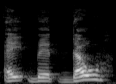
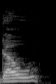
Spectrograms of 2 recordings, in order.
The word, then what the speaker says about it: 8BitDo: so here's the packages 8 bit dough i always want to say do but i think it's pronounced dough pro 2 bluetooth gaming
